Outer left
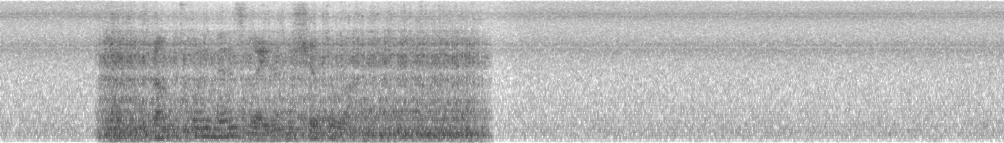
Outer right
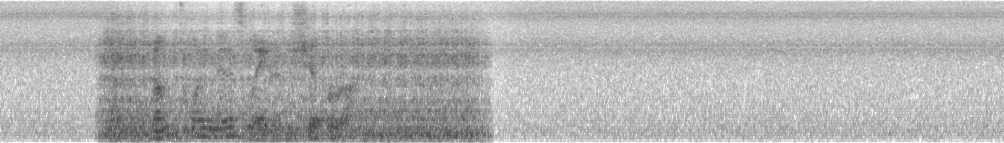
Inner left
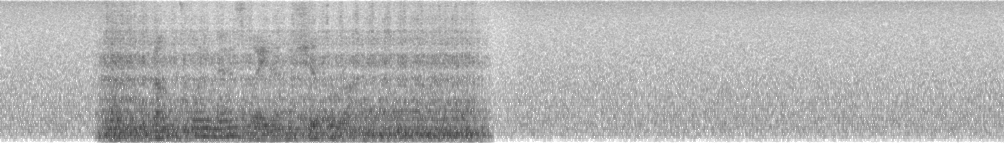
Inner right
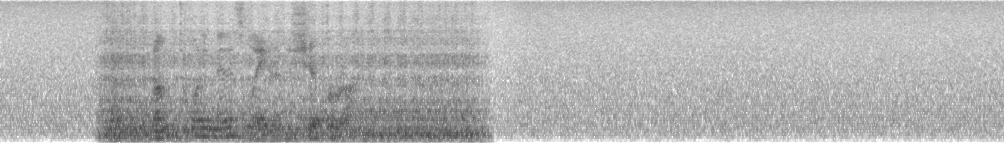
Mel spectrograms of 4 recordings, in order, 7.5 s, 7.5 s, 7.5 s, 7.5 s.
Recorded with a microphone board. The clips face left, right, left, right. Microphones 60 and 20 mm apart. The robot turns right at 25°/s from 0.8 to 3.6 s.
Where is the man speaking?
115° right, 2.5 m; by 2.8 s 75° right, 2.5 m.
